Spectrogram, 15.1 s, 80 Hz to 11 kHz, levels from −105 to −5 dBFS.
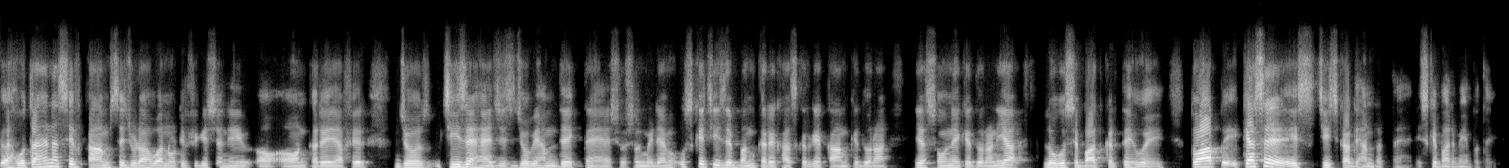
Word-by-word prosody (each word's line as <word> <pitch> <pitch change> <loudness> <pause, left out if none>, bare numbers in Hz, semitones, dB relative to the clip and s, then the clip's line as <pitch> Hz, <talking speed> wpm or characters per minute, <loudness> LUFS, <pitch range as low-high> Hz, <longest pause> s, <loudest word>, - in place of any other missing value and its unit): होता 145 +6 +3
है 195 - +2
ना 210 -1 +4
सिर्फ़ 185 -4 0
काम 135 +3 +3
से 150 - +2
जुड़ा 140 -1 +1
हुआ 135 +1 +2
नोटिफ़िकेशन 130 -1 -6
ही 130 0 -3 0.2
ऑ 115 - 0 0.2
ऑन 120 0 -2
करें। 120 0 +1
या 120 - 0
फिर 120 -1 0 0.3
जो 135 +1 +2 0.2
चीज़ें 165 +1 +4
हैं 130 -4 +1
जिस 125 -1 -6
जो 130 - +3
भी 135 - +1
हम 125 -2 -2
देखते 120 +1 -1
हैं 115 -1 -4
सोशल 120 +1 -7
मीडिया 120 +1 -2
में 145 - -4
उसके 170 +3 -2
चीज़ें 150 -1 +1
बंद 125 0 -2
करें 130 0 0
ख़ास 125 -2 -4
कर 125 -2 -6
के 130 -1 -1
काम 120 0 +1
के - - -4
दौरान। 120 0 -3 0.3
या 145 - +3
सोने 130 0 -1
के 125 0 -3
दौरान 120 +2 -2
या 150 +1 +2 0.3
लोगों 145 -1 +4
से - - +2
बात 130 0 +1
करते 125 - -2
हुए 115 -3 -2
ही। 115 - -11 0.3
तो 175 - +4
आप 190 +2 +9 0.3
कैसे 205 +1 +7 0.2
इस 135 - -5
चीज़ 135 -2 -2
का 135 - +2
ध्यान 110 -2 -5
रखते 85 -3 -14
हैं? 80 - -21
इसके - - -4
बारे 105 0 -4
में 100 - -9
ही - - -14
बताइए। - - -24
130 Hz, 245 wpm, -19 LUFS, 120-140 Hz, 0.3 s, आप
